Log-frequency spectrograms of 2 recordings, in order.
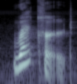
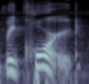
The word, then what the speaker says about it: record: 比如说录音那个字，录音如果是名词的话，它当记录什么文件啊，或者是记录下来的东西，它重音就会在前面，念作 record。 record 什么什么记录，但是如果当动词录音就会变 record record 终于跑到后面，所以其实，在英文里面很多字都是长这样。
